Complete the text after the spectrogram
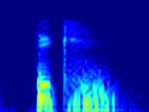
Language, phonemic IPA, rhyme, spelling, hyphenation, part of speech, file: Dutch, /pik/, -ik, piek, piek, noun / verb, Nl-piek.ogg
- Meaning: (noun) 1. a highest point; a peak 2. a summit, a peak, the highest point of a mountain 3. a pike (polearm) 4. a spire tree-topper for a Christmas tree 5. a guilder (comparable to buck, quid)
